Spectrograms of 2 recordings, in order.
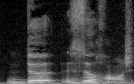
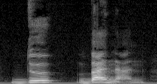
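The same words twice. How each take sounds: First: "deux oranges" with a Z linking into "oranges"; liaison with Z. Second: "deux bananes" slowly, no link between the words; no liaison. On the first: Teacher models the liaison in "deux oranges". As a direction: sound the Z between "deux" and "oranges". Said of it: "with une voyelle afterwards, we do it". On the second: Teacher models "deux bananes" without liaison. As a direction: keep "deux" clean before "bananes". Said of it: "we don't do la liaison". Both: Shown as a demonstration.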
